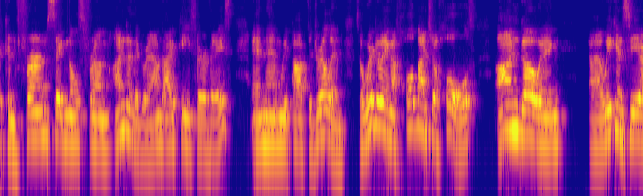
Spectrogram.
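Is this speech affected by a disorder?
No.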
